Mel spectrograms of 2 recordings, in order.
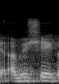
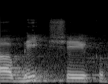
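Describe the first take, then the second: First: Said in the usual way. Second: Abhishek broken into slow parts, falling at the end; syllable by syllable. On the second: Shown as a demonstration. Teacher shows how it is written, syllable by syllable. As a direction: spell out Abhishek by sound, part by part. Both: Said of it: "अभिषेक ऐसे लिखा जाता है".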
